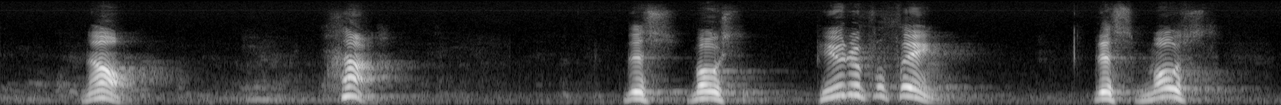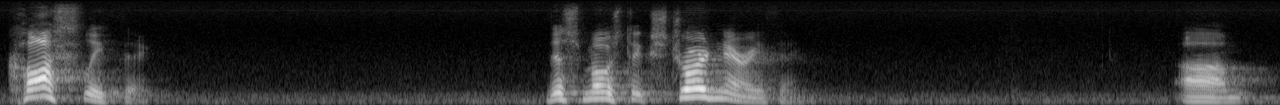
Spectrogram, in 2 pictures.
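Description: An older man speaks through a microphone in short bursts with pauses, in a large echoing hall.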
